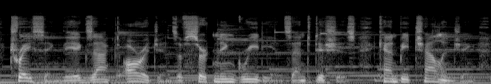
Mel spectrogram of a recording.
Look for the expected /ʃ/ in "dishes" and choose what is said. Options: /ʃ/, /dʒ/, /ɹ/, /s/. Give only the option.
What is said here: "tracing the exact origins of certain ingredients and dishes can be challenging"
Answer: /ʃ/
